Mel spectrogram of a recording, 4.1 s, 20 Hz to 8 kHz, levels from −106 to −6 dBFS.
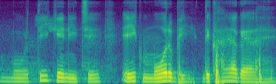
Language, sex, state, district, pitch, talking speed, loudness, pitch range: Hindi, male, Uttar Pradesh, Lucknow, 125 Hz, 130 wpm, -20 LUFS, 115-135 Hz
